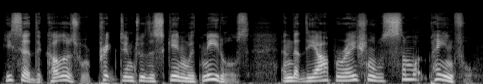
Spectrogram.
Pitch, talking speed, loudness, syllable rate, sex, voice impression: 165 Hz, 225 wpm, -17 LUFS, 6.6 syllables/s, male, masculine, adult-like, slightly fluent, slightly refreshing, unique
